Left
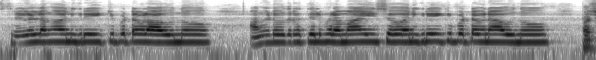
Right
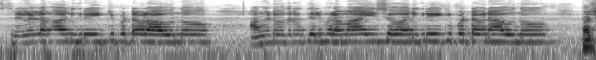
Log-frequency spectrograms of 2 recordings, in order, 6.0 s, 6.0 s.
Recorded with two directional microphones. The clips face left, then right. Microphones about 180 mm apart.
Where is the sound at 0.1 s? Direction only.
45° left (ahead or behind).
